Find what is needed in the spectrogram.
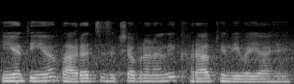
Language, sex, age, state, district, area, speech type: Sindhi, male, 18-30, Gujarat, Surat, urban, spontaneous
